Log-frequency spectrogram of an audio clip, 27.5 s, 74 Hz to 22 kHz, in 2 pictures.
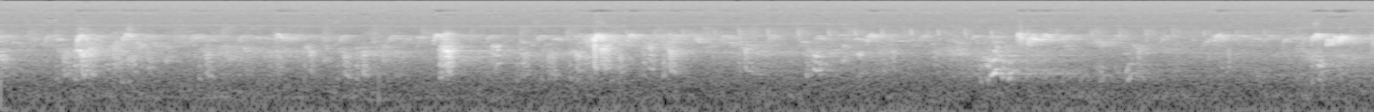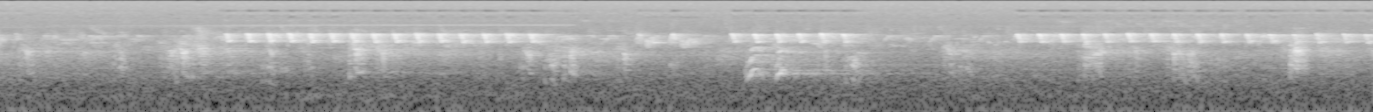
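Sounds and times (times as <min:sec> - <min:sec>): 
frogs croaking in a chorus beside a reservoir: 0:00.0 - 0:27.4.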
